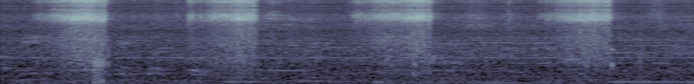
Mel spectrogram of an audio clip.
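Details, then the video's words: Pug asleep and snoring quite loudly; four breathy, wheezing snores follow one another about every second and a quarter, sibilant and nasal, with a faint low hum between them. "Snoring Pug"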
